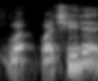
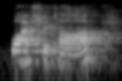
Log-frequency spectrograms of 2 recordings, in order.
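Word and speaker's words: Ouachita: And the university, which is very important in your childhood and through college, Wachita, is that, did I pronounce it correctly? Washita, and it was Washita University.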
